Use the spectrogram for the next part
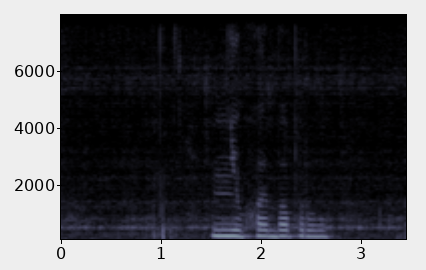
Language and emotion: Russian, neutral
